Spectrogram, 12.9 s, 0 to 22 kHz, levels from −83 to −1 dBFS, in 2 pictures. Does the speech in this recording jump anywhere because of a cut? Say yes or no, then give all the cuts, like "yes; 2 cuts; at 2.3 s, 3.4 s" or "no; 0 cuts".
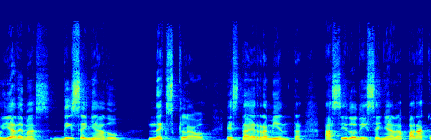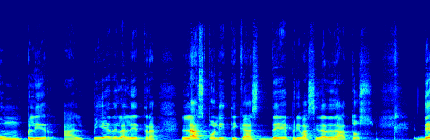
no; 0 cuts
